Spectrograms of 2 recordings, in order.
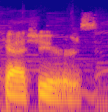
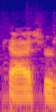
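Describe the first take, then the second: First: The name sounds like 'cashiers'. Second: The name sounds like 'cashers'. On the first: The speaker is not from around here. The speaker calls it wrong. "Do not say cashiers" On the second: The speaker is a local. The speaker calls it right. "what we call the plateau, like Cashers"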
